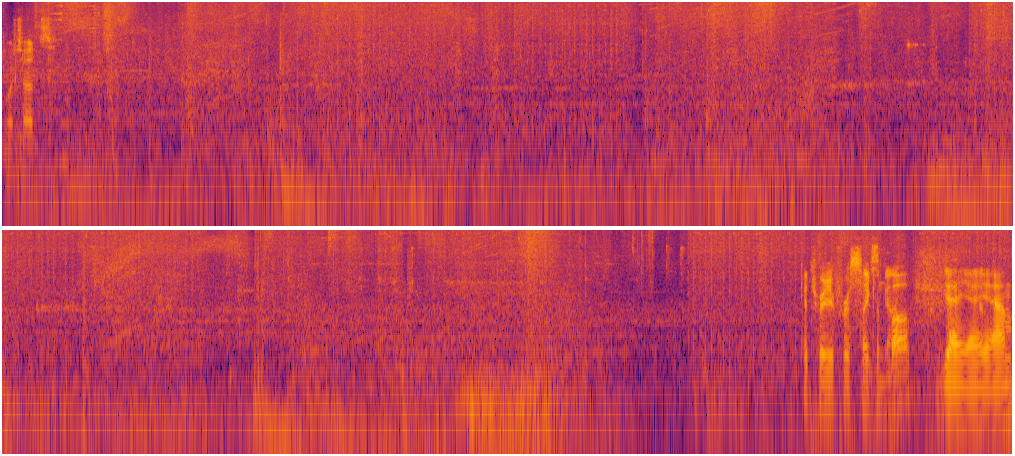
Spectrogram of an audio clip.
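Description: Gunfire and energy blasts crackle and boom in a video game.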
